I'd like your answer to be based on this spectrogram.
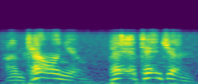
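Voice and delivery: loud, insistent telling-off, rising in pitch; hammed-up cat scolding; exasperated scolding. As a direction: demand their attention. Cat persona scolds viewers.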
